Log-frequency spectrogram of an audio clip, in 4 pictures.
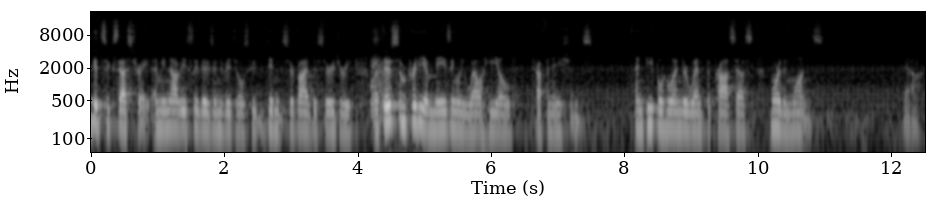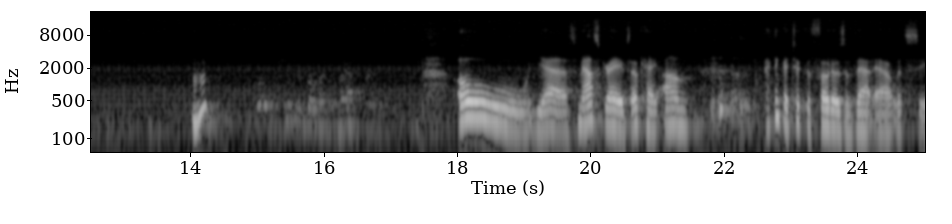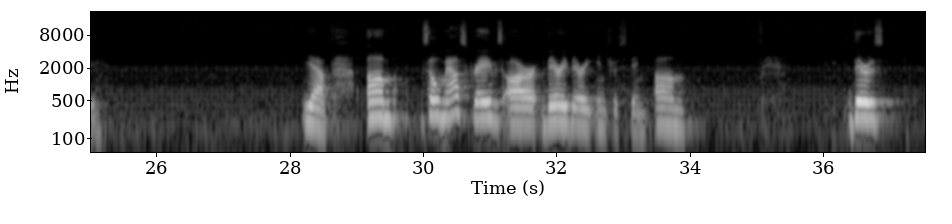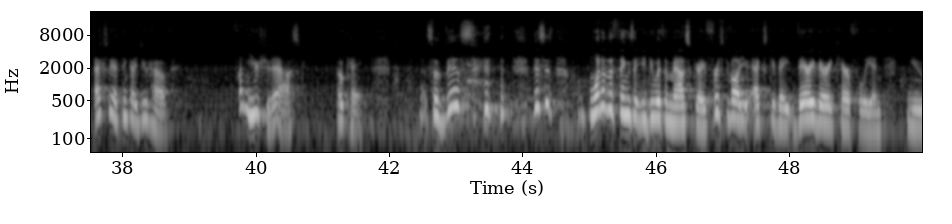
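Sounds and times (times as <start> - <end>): electrical mains hum: 0.0 - 50.0.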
